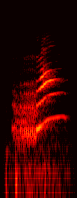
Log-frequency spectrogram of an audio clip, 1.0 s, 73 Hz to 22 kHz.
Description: ccc_meow-319be140.mp3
